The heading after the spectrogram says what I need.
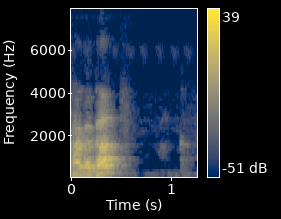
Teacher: का वर्ग को कंठ ध्वनियां कहते हैं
